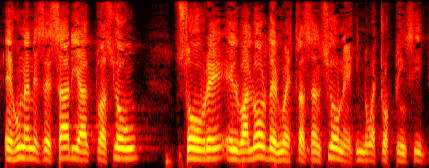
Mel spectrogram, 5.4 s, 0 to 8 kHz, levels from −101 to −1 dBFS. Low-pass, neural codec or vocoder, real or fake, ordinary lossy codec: none; none; real; none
